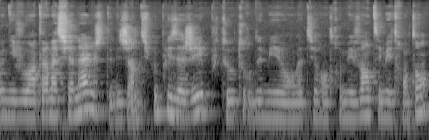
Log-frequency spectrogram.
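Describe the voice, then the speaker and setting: A woman speaks at a very fast pace. Background noise is noticeable and room echo audible. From Switzerland, Geneva. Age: 30s. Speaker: fitness coach. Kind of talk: casual vlog talk. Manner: halting, many fillers.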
